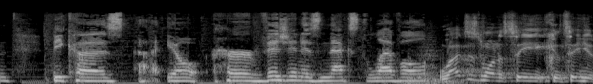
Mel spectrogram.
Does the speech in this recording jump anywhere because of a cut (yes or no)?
yes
